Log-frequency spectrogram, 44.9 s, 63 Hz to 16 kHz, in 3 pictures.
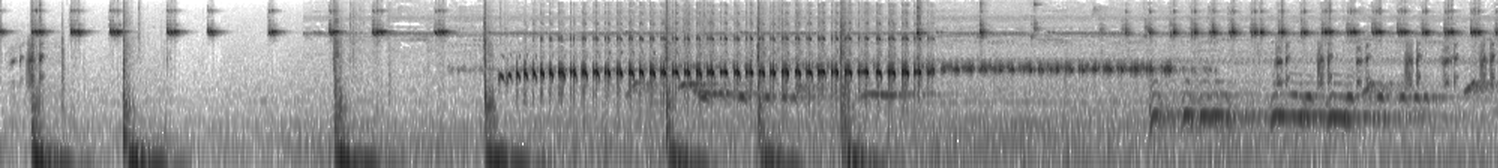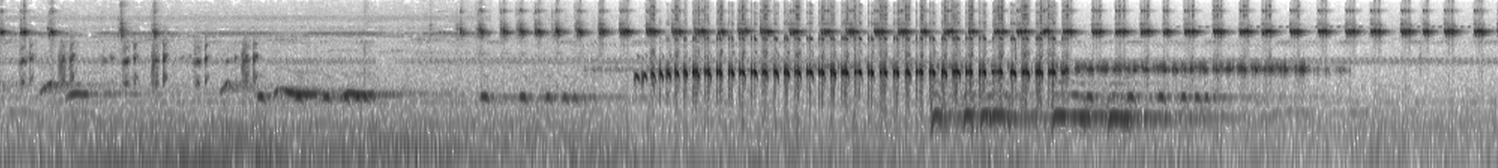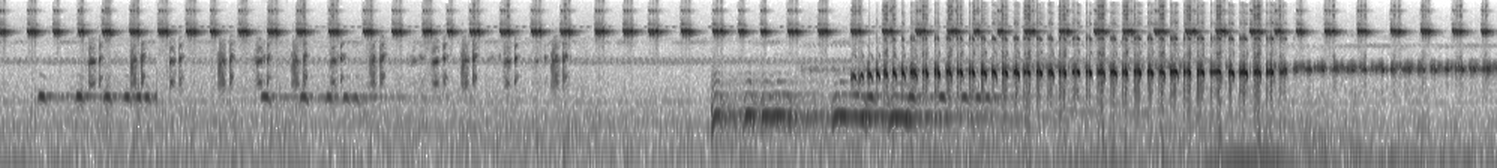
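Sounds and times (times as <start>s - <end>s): high pulsing insect trill: 0.0s - 17.7s, 18.7s - 44.9s
frogs calling: 0.0s - 44.9s
spaced clicking calls: 3.4s - 15.6s, 21.3s - 26.4s, 37.1s - 43.4s.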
